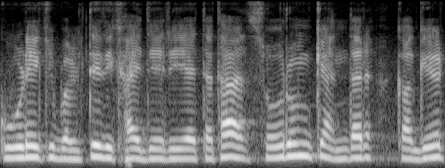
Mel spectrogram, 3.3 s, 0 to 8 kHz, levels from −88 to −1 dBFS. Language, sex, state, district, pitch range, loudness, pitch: Hindi, male, Chhattisgarh, Rajnandgaon, 175-195 Hz, -16 LUFS, 190 Hz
